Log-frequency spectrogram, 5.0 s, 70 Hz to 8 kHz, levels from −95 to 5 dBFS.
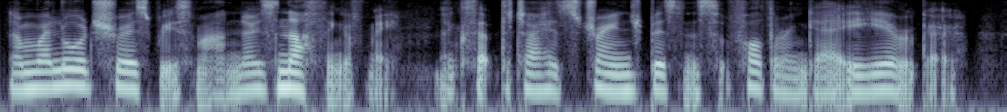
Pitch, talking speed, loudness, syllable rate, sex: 180 Hz, 240 wpm, -20 LUFS, 7.1 syllables/s, female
